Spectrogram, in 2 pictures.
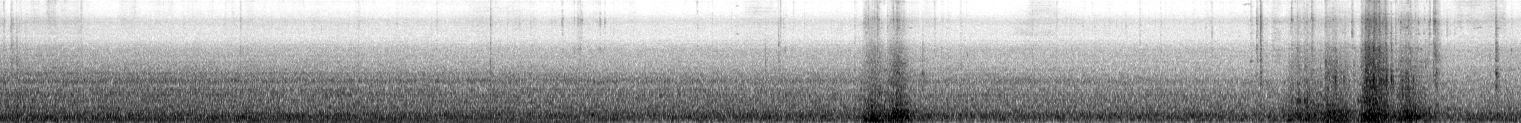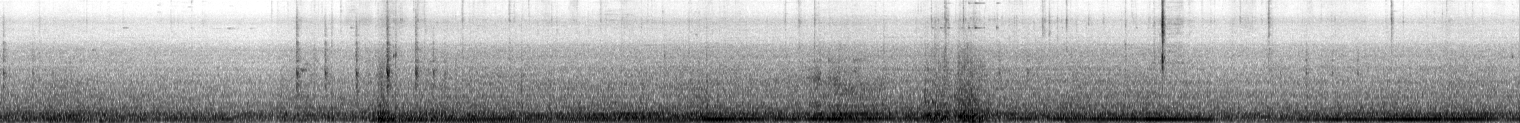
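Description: Car engine and tyre noise heard from inside the cabin while driving, the engine note falling and rising as the car slows and speeds up. A few brief knocks cut through, the loudest about thirteen to fourteen seconds in.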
